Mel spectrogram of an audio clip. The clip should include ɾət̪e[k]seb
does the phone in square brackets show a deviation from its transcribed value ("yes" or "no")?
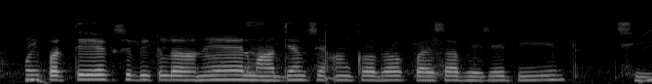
no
